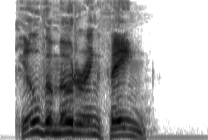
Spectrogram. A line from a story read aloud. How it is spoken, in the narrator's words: Roddy cried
